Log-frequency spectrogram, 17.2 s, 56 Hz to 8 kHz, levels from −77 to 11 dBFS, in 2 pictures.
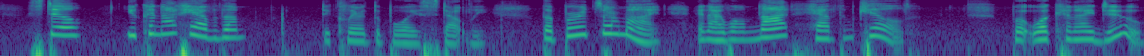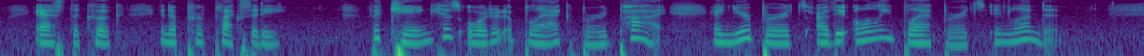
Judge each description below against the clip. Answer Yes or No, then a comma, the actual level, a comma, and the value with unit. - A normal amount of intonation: No, wide, 7.4 semitones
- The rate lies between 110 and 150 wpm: No, average, 160 wpm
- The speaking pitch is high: Yes, high, 230 Hz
